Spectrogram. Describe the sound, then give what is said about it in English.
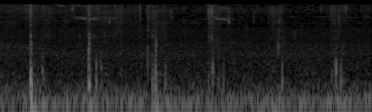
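Footsteps walking up some steps outdoors: a steady series of dull thuds at an even pace, each a soft, low impact over a light background hiss. “Walking by the side of me. Ah. Walking up some steps.”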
